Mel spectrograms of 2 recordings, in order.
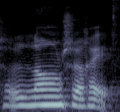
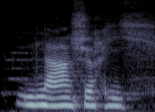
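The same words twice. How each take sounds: First: The word has the usual English pronunciation. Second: The word has the original French pronunciation. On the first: The speaker calls it wrong. "we pronounce it lingerie in English, ... which is actually the incorrect pronunciation" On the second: The speaker calls it right. "the correct pronunciation is lingerie"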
